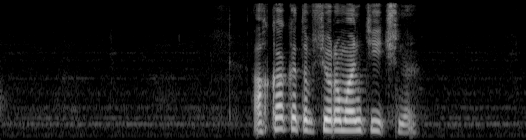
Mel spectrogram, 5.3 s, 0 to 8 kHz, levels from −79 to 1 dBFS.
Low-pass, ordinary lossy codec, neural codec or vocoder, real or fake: 7.2 kHz; none; none; real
